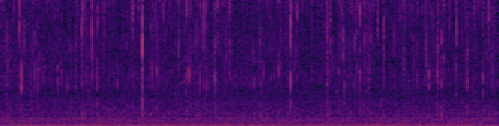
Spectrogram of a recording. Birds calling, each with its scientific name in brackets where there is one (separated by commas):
Wood Duck (Aix sponsa)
